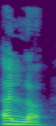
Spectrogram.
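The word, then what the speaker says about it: ألّا: Mais normalement dans le vrai arabe littéraire, quand c'est an la, tu effaces le nun et tu écris Allah parce qu'on fait un idrom, le nun avec le lam, et normalement tu dois le prononcer Allah.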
